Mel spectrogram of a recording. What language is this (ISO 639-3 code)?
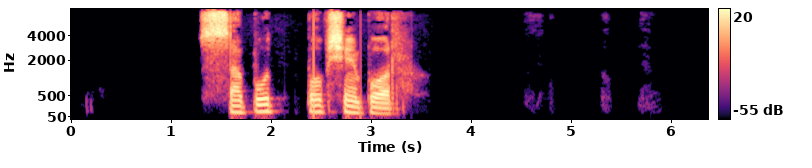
bsh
